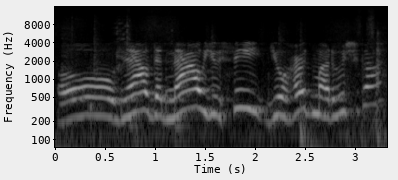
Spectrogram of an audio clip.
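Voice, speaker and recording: A woman's voice: sits high, unhurried, fairly bright tone. A woman with a Russian accent playing a bossy wife who scolds her husband over the phone in broken English, talking about herself in the third person, for a radio comedy bit. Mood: scolding. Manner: broken English, dramatic, refers to herself by name. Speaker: caller. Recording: muffled phone line.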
